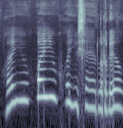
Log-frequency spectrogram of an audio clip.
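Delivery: very high, fast, sweet cooing voice.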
